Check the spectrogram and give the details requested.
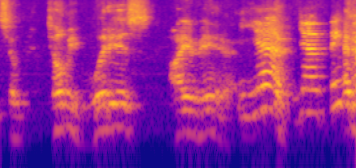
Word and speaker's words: Ayurveda: So tell me, what is Ayurveda?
